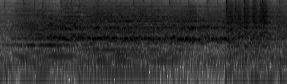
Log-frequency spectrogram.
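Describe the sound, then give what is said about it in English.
A car speeding down a side road on the outskirts of a city. A continuous loud engine roar carries a squealing, skidding tire sound on top, steady throughout with no voices. “While the police squabble, Scaramanga, on the outskirts of the city, drives down a side road”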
